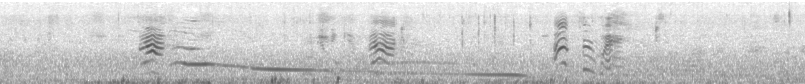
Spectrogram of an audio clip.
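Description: Sheep bleating: several short, quavering calls, the loudest about a second in, with a long, slowly falling whine running beneath them from about one and a half seconds in to four seconds in.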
